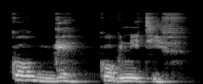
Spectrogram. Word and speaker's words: cognitif: Cognitif. Le G et le N se font entendre séparément.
